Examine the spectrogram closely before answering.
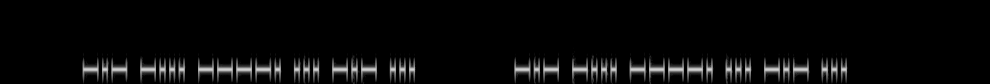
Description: Morse code, heard as a keyed tone, about 25 wpm, 700 Hz. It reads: KB9SKS KB9SKS
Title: USA Call Signs - 6 Characters - Repeated 2x - 25wpm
